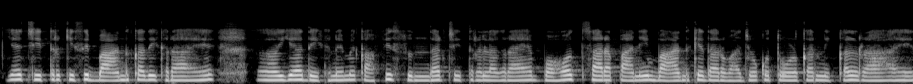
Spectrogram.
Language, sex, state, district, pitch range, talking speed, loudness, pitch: Hindi, female, Jharkhand, Jamtara, 190-210 Hz, 195 wpm, -16 LUFS, 200 Hz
